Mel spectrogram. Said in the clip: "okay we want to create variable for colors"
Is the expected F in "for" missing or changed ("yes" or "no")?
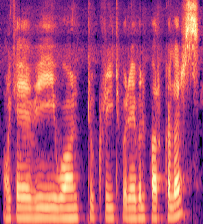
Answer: yes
